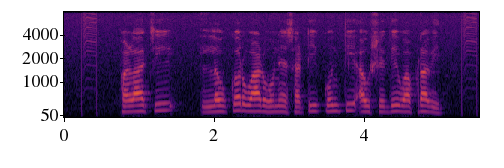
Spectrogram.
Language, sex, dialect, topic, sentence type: Marathi, male, Northern Konkan, agriculture, question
